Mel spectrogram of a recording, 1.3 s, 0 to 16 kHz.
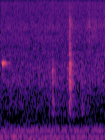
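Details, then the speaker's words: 1969 HP 400E AC rms voltmeter: low hum with a few faint irregular clicks as relays in the relay box chatter when the box is touched, from a loose connection. "yeah the relays and now we're back to my point is we got some relays right in here and something is a loose connection when I just touch this box"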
